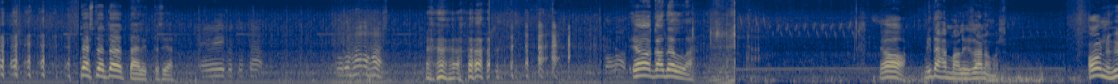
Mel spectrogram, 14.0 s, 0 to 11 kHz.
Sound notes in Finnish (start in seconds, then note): 0.0 naurua; 5.3 naurua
